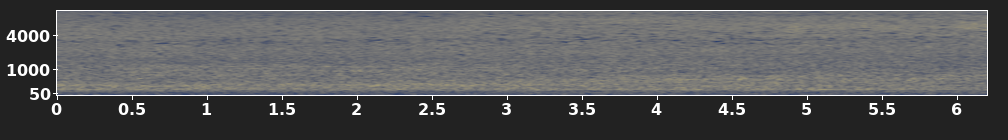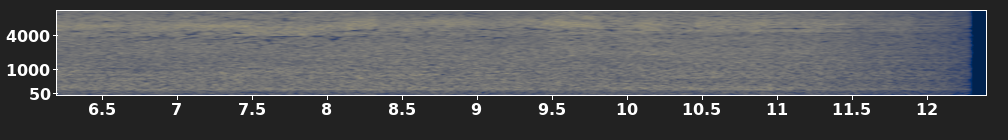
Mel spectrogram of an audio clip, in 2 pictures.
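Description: Borewell drilling rig at work, a loud steady rush and hiss of water and slurry being blown out of the bore; the hiss grows brighter about halfway through.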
